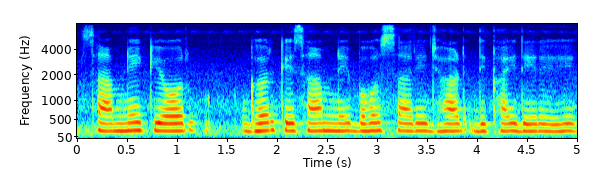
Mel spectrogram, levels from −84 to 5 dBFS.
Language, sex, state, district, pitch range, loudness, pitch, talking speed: Hindi, female, Maharashtra, Mumbai Suburban, 190-200 Hz, -13 LUFS, 195 Hz, 155 wpm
